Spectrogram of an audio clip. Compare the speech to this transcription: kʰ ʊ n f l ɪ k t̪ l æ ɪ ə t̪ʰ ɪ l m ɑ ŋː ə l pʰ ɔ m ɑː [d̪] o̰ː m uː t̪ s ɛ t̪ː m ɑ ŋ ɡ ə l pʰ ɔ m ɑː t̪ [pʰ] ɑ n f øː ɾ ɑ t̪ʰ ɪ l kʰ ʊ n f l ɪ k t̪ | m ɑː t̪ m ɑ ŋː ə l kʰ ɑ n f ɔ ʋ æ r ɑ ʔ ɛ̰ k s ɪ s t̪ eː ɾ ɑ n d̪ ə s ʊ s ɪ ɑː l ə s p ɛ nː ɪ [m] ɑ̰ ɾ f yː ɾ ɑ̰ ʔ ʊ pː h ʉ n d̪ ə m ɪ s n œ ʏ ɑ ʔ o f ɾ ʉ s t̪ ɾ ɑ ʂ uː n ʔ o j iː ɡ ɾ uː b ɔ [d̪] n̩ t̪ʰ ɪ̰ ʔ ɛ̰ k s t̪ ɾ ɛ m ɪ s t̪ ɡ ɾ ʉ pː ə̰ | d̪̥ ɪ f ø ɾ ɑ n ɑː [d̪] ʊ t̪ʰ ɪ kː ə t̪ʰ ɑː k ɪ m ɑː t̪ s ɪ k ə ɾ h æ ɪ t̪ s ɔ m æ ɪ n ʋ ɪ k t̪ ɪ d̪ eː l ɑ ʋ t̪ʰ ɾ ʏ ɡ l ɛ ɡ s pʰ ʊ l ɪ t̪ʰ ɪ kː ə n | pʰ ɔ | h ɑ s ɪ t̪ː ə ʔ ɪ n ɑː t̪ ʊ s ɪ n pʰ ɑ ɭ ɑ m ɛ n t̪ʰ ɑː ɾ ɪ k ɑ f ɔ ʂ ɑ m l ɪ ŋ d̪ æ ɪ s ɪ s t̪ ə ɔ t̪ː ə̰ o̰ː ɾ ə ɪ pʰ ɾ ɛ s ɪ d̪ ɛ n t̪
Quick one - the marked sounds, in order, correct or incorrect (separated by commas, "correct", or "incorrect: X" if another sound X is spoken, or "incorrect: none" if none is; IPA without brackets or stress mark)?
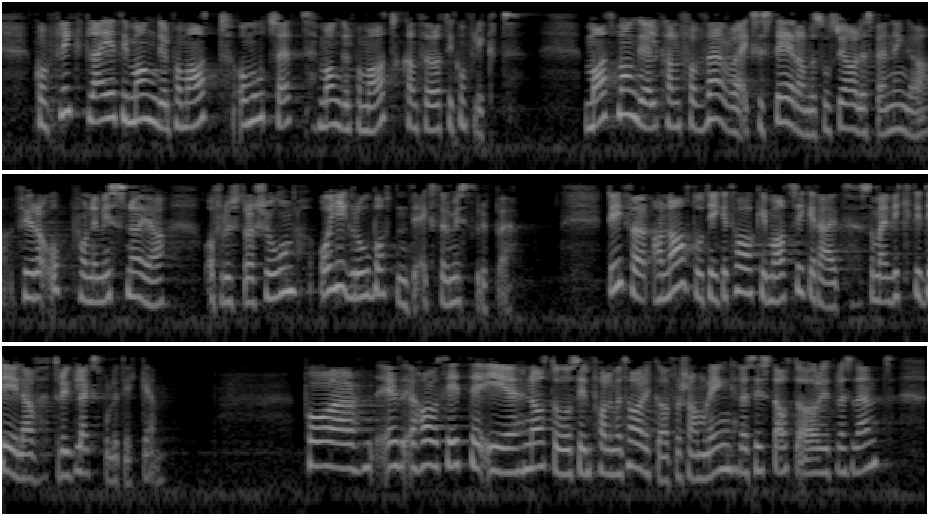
incorrect: t̪, incorrect: kʰ, incorrect: ŋ, incorrect: t̪, incorrect: t̪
